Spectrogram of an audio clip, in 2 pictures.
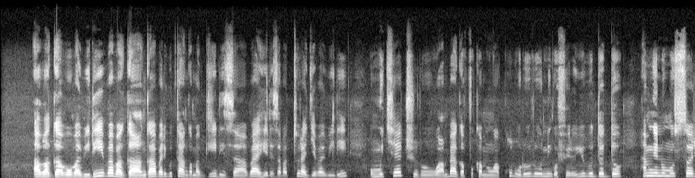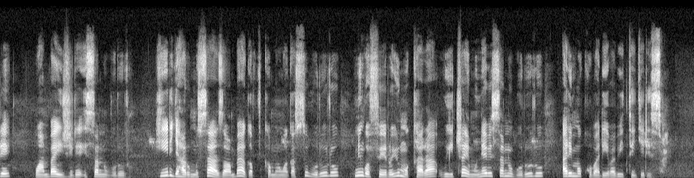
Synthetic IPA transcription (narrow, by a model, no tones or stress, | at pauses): aβaɡaβo̞βaβiɾiβaβaɡaːŋɡaβaɾiɡutaːŋɡamab̚ɡiːɾizaβahe̞ɾe̞zaβatuːɾaɟe̞βaβiɾi | umuce̞ːt͡ʃuɾuwaːmbajaɡap͡fukamuɾŋwakuβuɾuɾuniŋɡo̞fe̞ɾo̞juβudo̞do̞ | hamŋe̞numuso̞ɾe̞ | waːmbajiʒiɾe̞ʔisanuβuɾuɾu | hiɾɟaɦaɾumusaːzawaːmbajaɡap͡fu̥kamuɾŋwaɡasuβuɾuɾu | niŋɡo̞fe̞ɾo̞jumukaɾawiːt͡ʃajemun̥he̞βesanuβuɾuɾu | aɾimo̞kuβaɾe̞ːβaβite̞ɟe̞ɾe̞z̥ḁ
